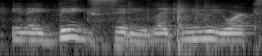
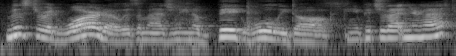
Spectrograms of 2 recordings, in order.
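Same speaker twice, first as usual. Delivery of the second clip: ordinary delivery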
